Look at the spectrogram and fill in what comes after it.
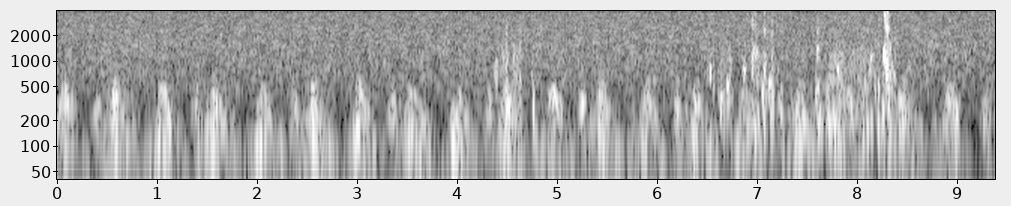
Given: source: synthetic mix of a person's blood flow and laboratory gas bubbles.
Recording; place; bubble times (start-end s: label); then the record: Doppler ultrasound of blood flow; precordium
4.35-4.65 s: bubbles
4.72-4.80 s: bubbles
6.49-6.57 s: bubbles
6.59-6.76 s: bubbles
6.83-7.19 s: bubbles
7.57-8.38 s: bubbles
From the record:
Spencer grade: 2 (many but less than half of the cardiac periods contain bubble signals, singularly or in groups); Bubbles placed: only in the low amplitude regions of the cardiac cycle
